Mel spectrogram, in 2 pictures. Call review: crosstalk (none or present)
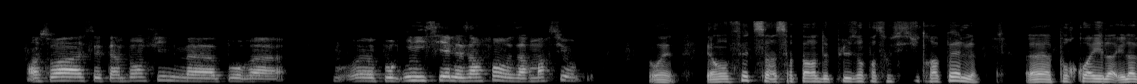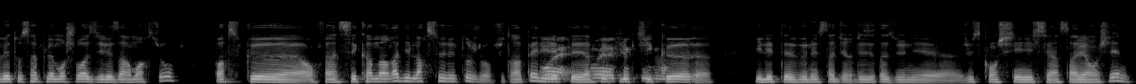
present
